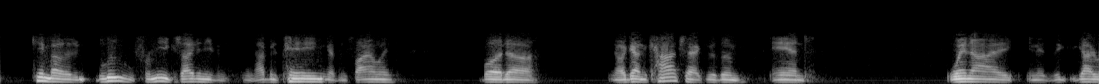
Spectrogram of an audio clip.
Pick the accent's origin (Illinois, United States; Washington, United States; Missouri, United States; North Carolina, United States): Illinois, United States; moved away as an adult; now in Japan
